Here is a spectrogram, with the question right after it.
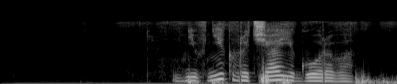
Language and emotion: Russian, neutral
